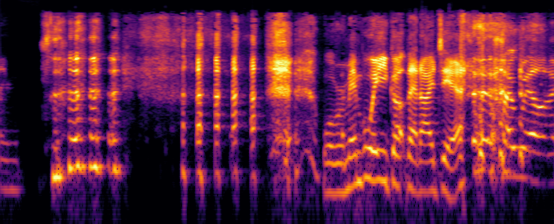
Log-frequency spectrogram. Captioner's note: laughs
